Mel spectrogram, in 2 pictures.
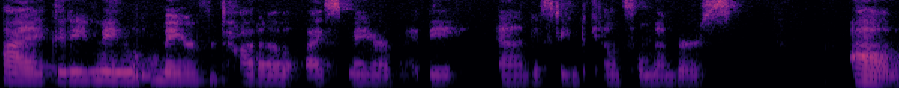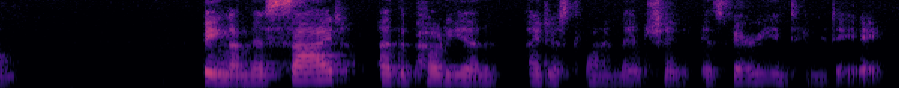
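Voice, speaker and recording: A middle-aged woman, a school board member, giving a measured, earnest public comment at a council meeting. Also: lowish voice, fairly even intonation. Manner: earnest, measured, with some fillers. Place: council chamber.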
